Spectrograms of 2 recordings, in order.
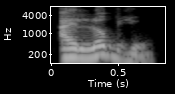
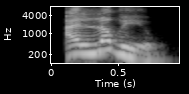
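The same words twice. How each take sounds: First: Softer, as if to one person. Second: A touch louder, as if calling to a crowd; called out to a crowd. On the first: Teacher shows saying it to one person, softer. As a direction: tell just one person, softly. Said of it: "a una sola persona". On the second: Teacher shows a singer calling to the crowd, slightly louder. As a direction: announce it to the whole concert hall. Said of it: "Y a una sola persona". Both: Shown as a demonstration.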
